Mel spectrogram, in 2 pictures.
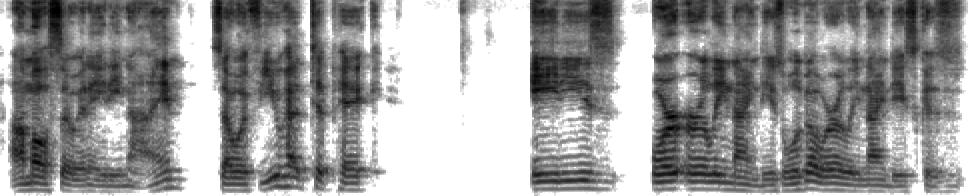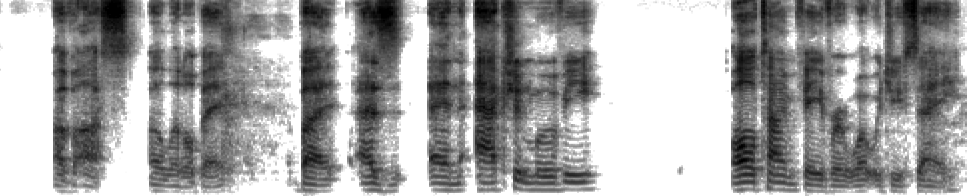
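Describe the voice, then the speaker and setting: A man's voice: fairly low pitch, a little slow. A man in his thirties with a Long Island accent, a podcast host asking teasing questions in a laid-back way. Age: 30s. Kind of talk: casual podcast chat.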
